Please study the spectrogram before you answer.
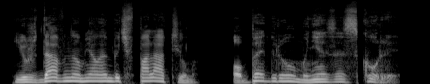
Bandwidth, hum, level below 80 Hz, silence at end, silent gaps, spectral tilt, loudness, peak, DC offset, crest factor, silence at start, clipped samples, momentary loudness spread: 18 kHz; none; -50 dBFS; 0.35 s; none; -6 dB/octave; -26 LUFS; -8 dBFS; under 0.1%; 18 dB; 0.15 s; under 0.1%; 9 LU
